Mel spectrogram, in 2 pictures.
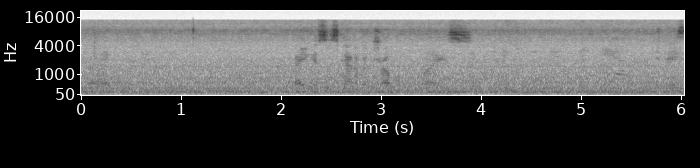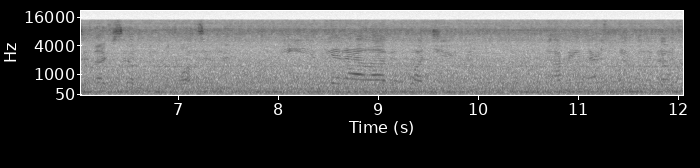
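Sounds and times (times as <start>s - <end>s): airliner cabin drone: 0.0s - 12.0s.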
